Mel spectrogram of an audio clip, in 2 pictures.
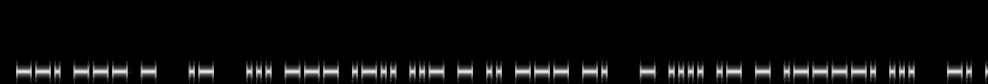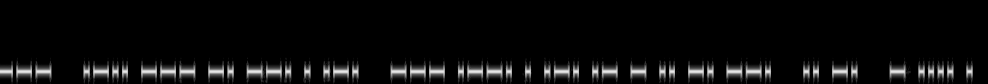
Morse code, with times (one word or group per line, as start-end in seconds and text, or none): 0.2-1.6 GOT
1.9-2.1 A
2.5-6.1 SOLUTION
6.4-9.1 THAT'S
9.5-10.4 NO
10.7-13.5 LONGER
13.8-17.6 OPERATING
17.9-18.4 IN
18.8-19.6 THE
